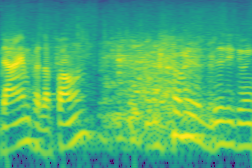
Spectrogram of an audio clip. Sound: audience laughter

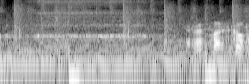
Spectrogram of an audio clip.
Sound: air hisses

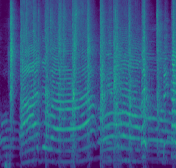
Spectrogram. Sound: cheers

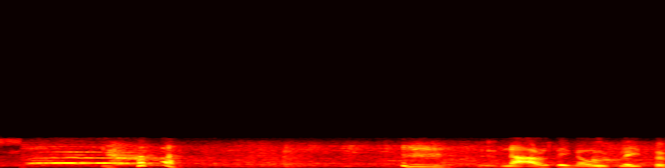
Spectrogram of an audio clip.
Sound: laughing

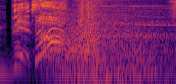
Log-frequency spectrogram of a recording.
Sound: gasping

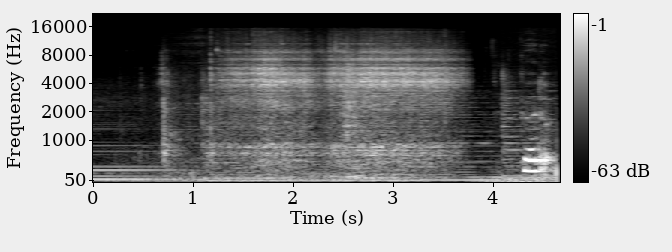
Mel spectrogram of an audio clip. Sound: window seals rolling

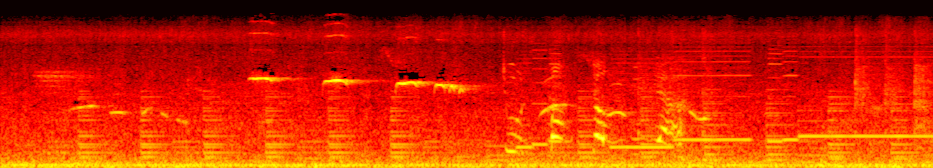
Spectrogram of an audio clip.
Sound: bird's voice

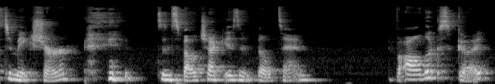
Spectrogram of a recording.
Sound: chuckles

